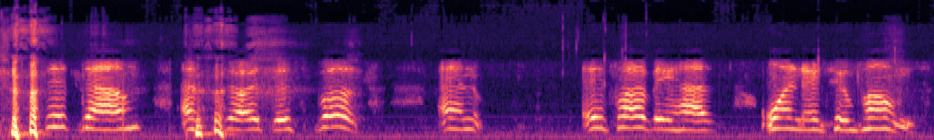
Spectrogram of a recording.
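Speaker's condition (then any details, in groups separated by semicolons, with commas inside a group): ALS; vibrating neurons in head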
